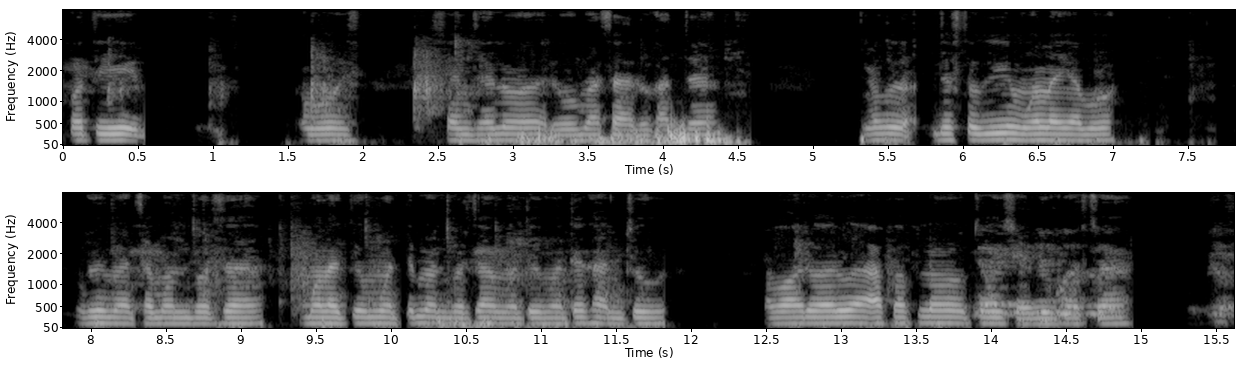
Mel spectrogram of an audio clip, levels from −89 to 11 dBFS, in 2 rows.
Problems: constant background noise, continuous background conversations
